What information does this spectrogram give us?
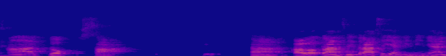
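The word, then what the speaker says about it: δόξα: pronunciation ini pengucapannya ini loh Nah ini ini pengucapannya jadi b o k s a doksa Nah kalau transliterasi yang ininya nih transliterasi berarti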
